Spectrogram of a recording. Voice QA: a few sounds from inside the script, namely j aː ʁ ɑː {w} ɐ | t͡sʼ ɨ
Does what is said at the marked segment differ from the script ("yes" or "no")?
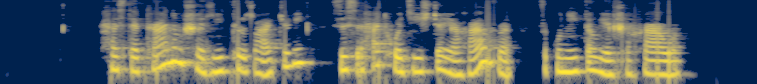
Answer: yes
